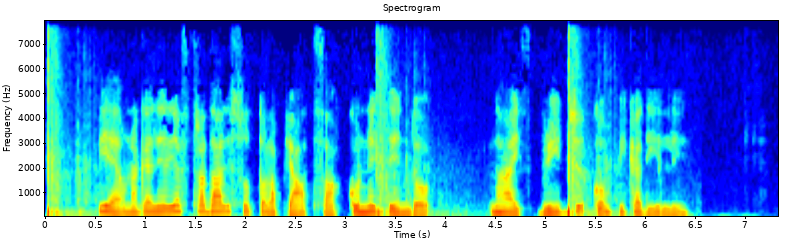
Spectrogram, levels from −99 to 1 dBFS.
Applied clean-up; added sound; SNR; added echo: none; Fireworks; 5 dB; none.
